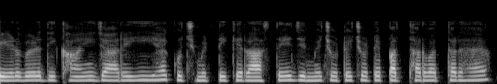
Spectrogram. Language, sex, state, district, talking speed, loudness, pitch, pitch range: Hindi, female, Haryana, Charkhi Dadri, 195 wpm, -20 LUFS, 190 Hz, 185-195 Hz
